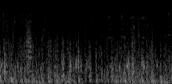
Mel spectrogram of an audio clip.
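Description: Horses' hooves clop steadily and faintly in a medieval battle video game match, a dense galloping rhythm of many mounts under light background ambience.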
